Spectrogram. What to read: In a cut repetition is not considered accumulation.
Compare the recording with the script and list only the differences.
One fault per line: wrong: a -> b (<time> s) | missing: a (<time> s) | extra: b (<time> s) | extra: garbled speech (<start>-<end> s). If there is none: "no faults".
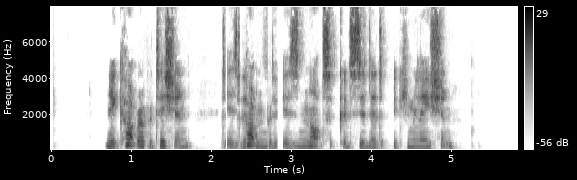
extra: garbled speech (2.1-2.8 s)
